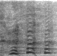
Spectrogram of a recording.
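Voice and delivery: short high-pitched laugh. Real, not acted. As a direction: laugh at your own joke. Laughs at own joke.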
